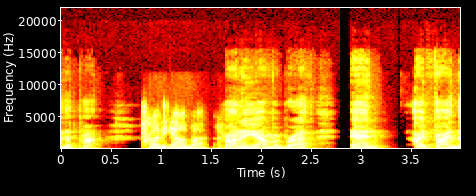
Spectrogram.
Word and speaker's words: Pranayama: Pranayama.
